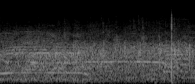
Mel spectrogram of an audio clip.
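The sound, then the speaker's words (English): An audience claps for attendees standing because they had email in 1999: a steady two-second, dense, even wash of many hands with no single claps standing out, ending in a couple of slightly sharper hits. “Okay, first, let's clap it up for these dinosaurs.”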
